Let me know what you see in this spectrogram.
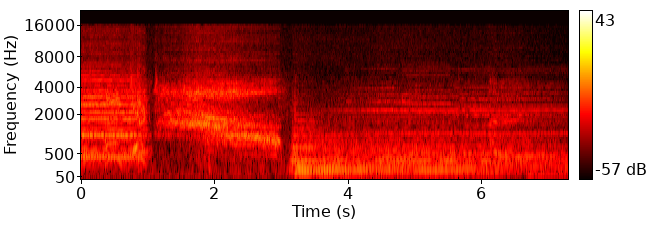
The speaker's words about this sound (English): And that scream you heard at the end there was … sort of breaking down and screaming, and that gives her some sort of clarity.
